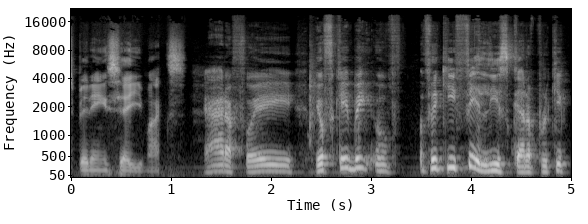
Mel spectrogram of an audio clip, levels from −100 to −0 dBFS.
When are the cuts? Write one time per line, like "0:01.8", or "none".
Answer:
0:01.2
0:02.3
0:03.3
